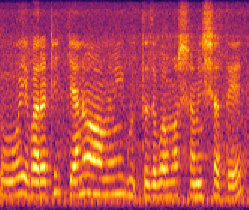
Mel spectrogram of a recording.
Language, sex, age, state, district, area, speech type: Bengali, female, 45-60, West Bengal, Uttar Dinajpur, urban, spontaneous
